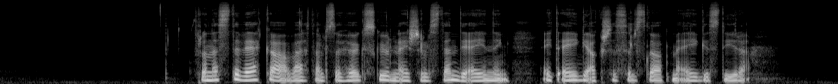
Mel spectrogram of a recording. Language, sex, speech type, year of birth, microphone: Norwegian, female, read, 1978, Shure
